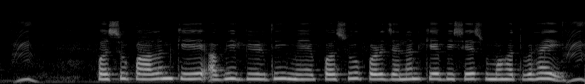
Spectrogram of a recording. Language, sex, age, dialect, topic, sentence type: Magahi, female, 31-35, Western, agriculture, statement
